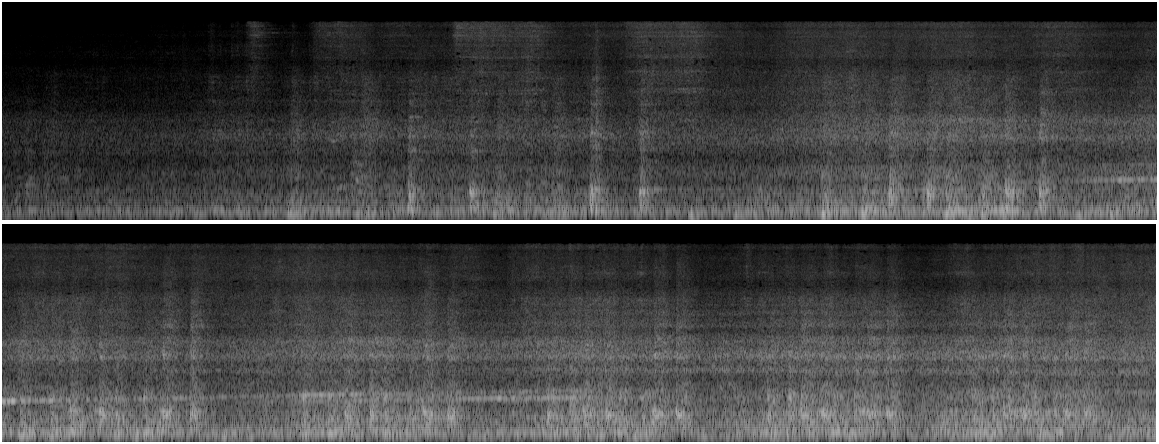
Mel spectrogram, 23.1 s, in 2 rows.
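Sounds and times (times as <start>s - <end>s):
train wheels clicking over rail joints: 2.8s - 6.7s, 8.2s - 10.6s.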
